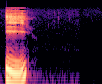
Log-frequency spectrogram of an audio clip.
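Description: Speech only: a voice says the French letter name "i" ("ee") once, briefly, at the start, then near silence.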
